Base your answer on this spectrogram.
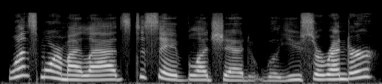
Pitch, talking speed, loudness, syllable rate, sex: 240 Hz, 155 wpm, -17 LUFS, 3.5 syllables/s, female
